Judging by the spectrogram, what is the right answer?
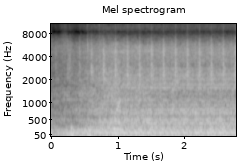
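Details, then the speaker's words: Cadillac Escalade 6.0 after a major engine rebuild, warm idle: sharp, regular hammer-like top-end knock; owner suspects hydraulic lifters or valves, cause unconfirmed; oil was changed and a Suprotec lifter-noise additive and flush were being tried. "В общем барабанят Жёстко не знаю то ли гидрики то ли клапана очень жёсткий стук её после капиталки"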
